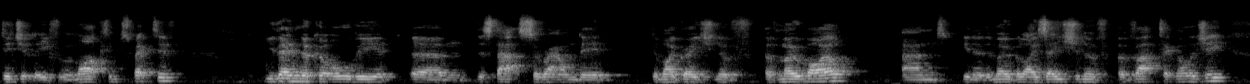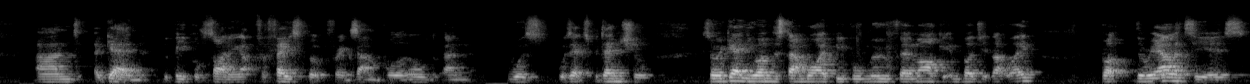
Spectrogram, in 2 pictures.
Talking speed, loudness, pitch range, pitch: 145 wpm, -27 LUFS, 115-140 Hz, 125 Hz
